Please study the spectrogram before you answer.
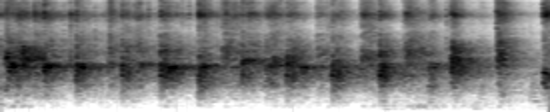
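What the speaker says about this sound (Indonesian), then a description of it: "tepuk tangan untuk kita semua" A class of schoolchildren claps their hands together in a classroom, sounding as a run of sharp, close, fairly loud claps in an uneven rhythm, with some claps grouped into bursts and no talking over them.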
